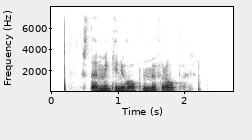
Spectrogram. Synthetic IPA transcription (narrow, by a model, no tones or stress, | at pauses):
st̪ɛmːiɲcɪniɦowhknʏmːɛðfɾaːwpajɾ̥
